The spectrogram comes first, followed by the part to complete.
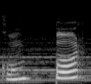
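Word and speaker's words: compor: una música por ejemplo en portugués es como por y en la sílaba tónica es la última con por y en esta está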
